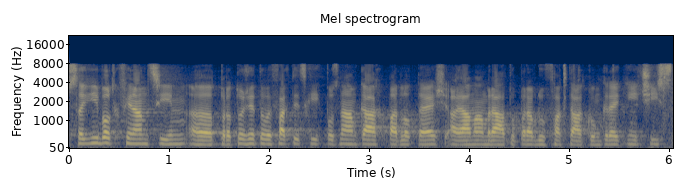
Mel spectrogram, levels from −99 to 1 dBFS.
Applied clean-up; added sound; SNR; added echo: neural separator model SepFormer DNS4.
